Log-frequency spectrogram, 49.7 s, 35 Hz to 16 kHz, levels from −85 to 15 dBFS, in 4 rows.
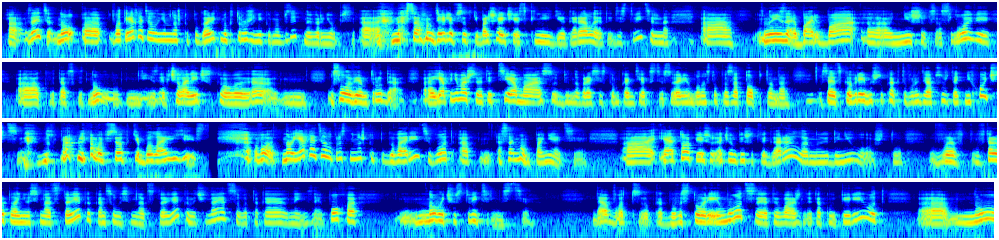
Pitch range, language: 190-250 Hz, Russian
